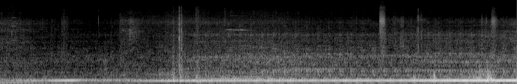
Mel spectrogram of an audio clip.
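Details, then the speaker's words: 1984 Toyota Corolla AE86 with Weber carburetor, exhaust cut off with no muffler: loud, raw, droning note climbing slowly with revs, plus a rattle; silencer missing. "right now the exhaust is cut off it's just right there there's no muffler so I'm looking at an HKS unit that's on eBay right now for it"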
